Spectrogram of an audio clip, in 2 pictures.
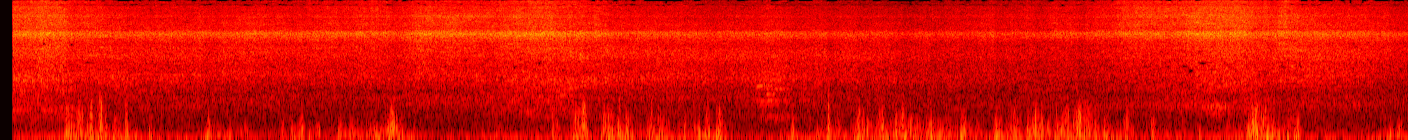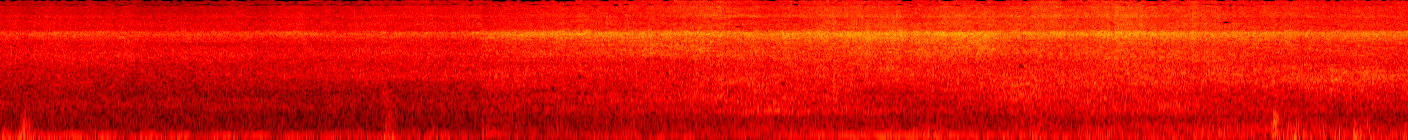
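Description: A car driving: road and engine rumble heard from inside the moving car. Irregular low thumps come through the first half, and a steadier rumble with hiss follows.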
